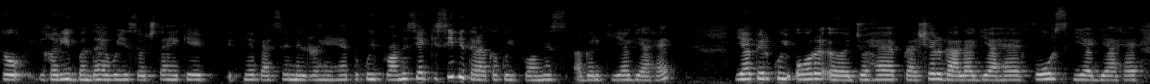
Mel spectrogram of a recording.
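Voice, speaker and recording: A woman's voice: medium pitch, flat delivery, normal speed, warm tone. A woman with a Pakistani accent giving an explanatory law lecture, didactic, often posing questions and answering them herself. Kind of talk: explanatory lecture mixing Hindi-Urdu with English legal terms.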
